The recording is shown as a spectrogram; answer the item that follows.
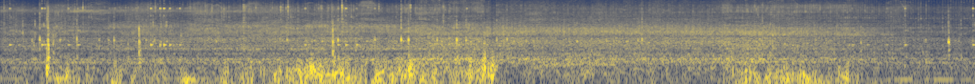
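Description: Wind buffeting the microphone and tyre noise on asphalt from a bicycle ride, a low rumble that swells twice, with a few light rattles and clicks from the bike.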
